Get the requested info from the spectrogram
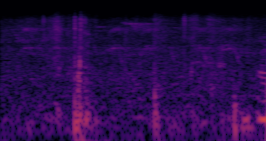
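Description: Quiet outdoor garden ambience with a soft knock about half a second in and a fainter one a little after a second.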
